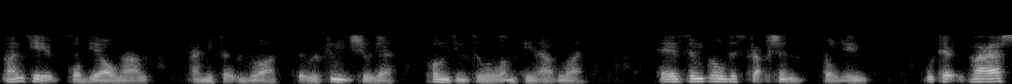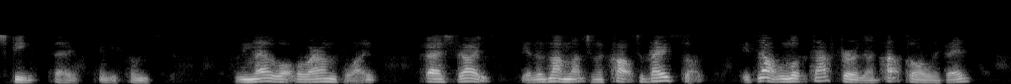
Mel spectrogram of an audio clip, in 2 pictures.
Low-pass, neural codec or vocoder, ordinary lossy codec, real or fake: 7.2 kHz; codec, 16 kHz, 0.5 kbps, FreqCodec, larger model; AAC, 16 kbps; fake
